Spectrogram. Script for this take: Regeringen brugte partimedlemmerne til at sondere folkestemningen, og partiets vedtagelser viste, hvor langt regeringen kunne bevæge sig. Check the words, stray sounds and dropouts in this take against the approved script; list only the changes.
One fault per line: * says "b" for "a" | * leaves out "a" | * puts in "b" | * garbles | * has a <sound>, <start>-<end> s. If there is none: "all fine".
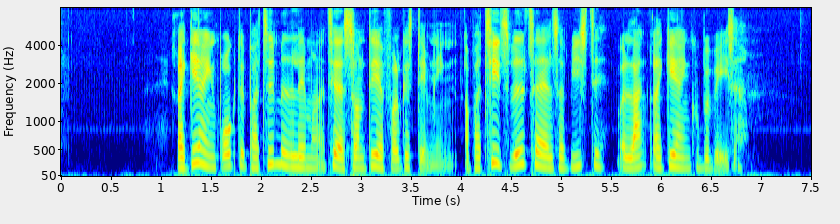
all fine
